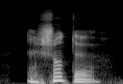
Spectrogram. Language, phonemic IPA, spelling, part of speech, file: French, /ʃɑ̃.tœʁ/, chanteur, adjective / noun, Fr-chanteur.ogg
- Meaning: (adjective) that sings; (noun) (male) singer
